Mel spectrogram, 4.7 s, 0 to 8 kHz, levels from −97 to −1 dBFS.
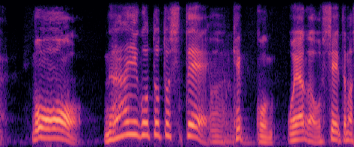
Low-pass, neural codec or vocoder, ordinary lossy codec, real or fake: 7.2 kHz; codec, 16 kHz, 4 kbps, FunCodec, trained on LibriTTS, 50 frames a second; Opus, 32 kbps; fake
